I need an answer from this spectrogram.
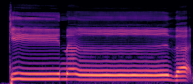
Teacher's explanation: kina za ditahan dulu 2 harokat dengungannya. Miskina za, za tuh 2 ketukan, 2 ketukan.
